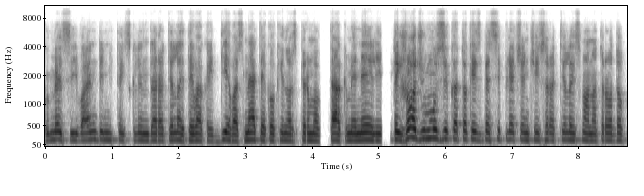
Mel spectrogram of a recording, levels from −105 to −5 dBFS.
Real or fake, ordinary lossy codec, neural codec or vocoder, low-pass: real; Opus, 16 kbps; none; 7.2 kHz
